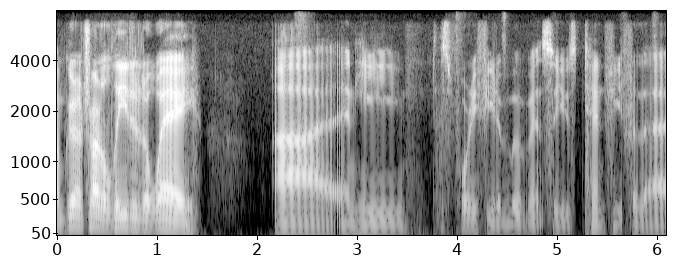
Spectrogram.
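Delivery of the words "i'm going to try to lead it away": high, loud, hollered yell in character voice. Voicing the Minotaur as it jumps away from the fight: Minotaur yelling.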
